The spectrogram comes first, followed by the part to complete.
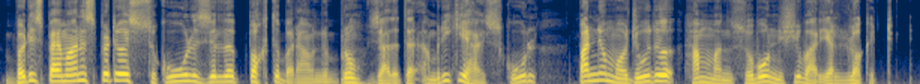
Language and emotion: Kashmiri, neutral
